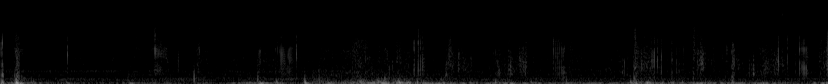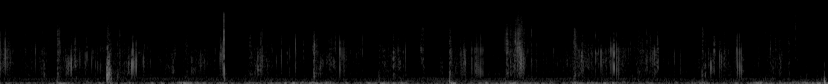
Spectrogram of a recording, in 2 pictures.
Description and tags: walk sound
footstep, steps, walk, walking, feet, footsteps, step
